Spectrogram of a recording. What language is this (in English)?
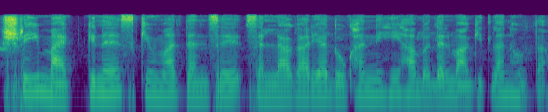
Marathi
